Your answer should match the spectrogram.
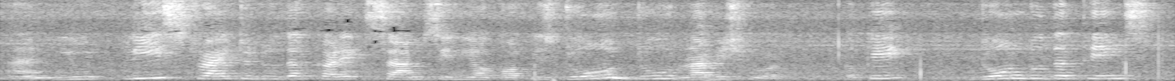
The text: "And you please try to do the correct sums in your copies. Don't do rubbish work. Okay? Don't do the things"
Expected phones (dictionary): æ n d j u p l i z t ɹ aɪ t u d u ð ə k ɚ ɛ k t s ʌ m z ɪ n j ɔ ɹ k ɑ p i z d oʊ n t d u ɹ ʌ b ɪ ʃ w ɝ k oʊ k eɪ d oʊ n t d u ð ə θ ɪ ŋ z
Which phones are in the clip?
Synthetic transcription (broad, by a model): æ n d j u p l i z t ɹ aɪ t u d u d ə k ɚ ɛ k t s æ m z ɪ n j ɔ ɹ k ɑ f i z d oʊ n t d u ɹ ʌ b ɪ ʃ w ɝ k oʊ k eɪ d oʊ n t d u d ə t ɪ ŋ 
